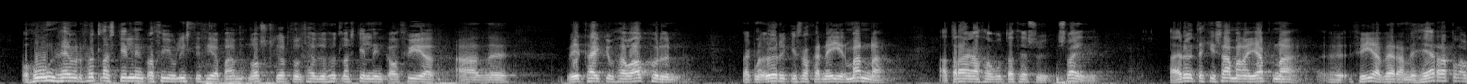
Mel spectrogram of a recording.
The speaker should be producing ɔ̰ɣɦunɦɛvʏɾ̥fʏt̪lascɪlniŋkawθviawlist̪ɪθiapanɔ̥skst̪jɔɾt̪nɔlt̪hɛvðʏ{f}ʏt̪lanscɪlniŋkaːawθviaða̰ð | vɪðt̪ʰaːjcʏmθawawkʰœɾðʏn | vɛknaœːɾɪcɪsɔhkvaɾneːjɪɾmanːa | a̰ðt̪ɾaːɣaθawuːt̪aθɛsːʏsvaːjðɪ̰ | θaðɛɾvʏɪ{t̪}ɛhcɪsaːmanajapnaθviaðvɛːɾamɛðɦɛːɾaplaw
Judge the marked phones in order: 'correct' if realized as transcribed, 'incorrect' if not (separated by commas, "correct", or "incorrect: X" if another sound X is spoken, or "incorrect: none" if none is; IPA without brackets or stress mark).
correct, correct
